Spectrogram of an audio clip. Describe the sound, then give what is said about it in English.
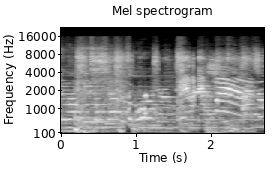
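A cat meows along to a pop song, its drawn-out, wavering cries blending with the loud music throughout. “And a hilarious cat. We've played this cat before, but never with this combo.”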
